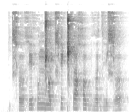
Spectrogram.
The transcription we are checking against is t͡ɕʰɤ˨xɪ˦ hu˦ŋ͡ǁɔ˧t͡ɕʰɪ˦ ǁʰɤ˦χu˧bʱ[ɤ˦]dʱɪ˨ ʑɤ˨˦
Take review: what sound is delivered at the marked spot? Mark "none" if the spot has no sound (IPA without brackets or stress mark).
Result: ɤ˨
